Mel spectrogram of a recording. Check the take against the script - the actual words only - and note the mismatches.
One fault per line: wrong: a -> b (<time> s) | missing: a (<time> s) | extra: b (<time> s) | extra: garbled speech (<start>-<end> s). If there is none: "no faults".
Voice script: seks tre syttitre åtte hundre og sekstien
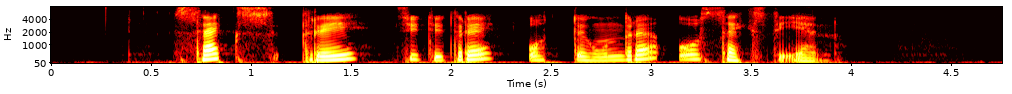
no faults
